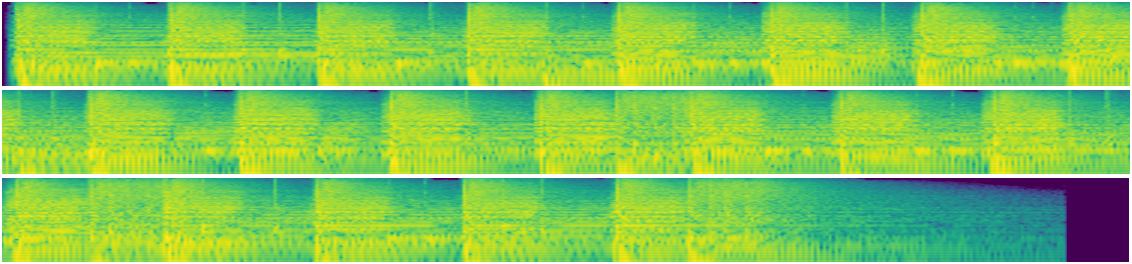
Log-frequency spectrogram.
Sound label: bittersweet argentina, loops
